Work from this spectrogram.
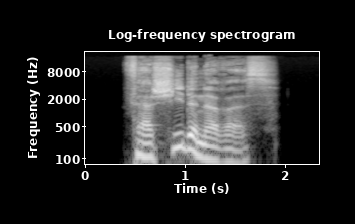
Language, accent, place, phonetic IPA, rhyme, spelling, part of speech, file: German, Germany, Berlin, [fɛɐ̯ˈʃiːdənəʁəs], -iːdənəʁəs, verschiedeneres, adjective, De-verschiedeneres.ogg
- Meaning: strong/mixed nominative/accusative neuter singular comparative degree of verschieden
